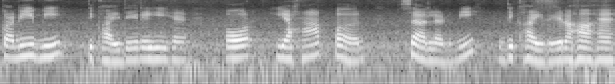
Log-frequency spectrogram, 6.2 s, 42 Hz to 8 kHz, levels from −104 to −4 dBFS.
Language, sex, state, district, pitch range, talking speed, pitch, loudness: Hindi, female, Punjab, Pathankot, 195-235 Hz, 145 wpm, 210 Hz, -15 LUFS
